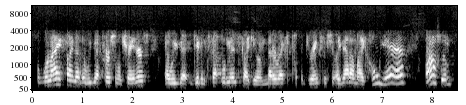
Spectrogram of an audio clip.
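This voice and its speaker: Profane man ranting over a phone line. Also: fairly high pitch. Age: 30s. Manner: profane, boastful, animated storytelling with quoted voices. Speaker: interview guest, actor. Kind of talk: casual phone interview.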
